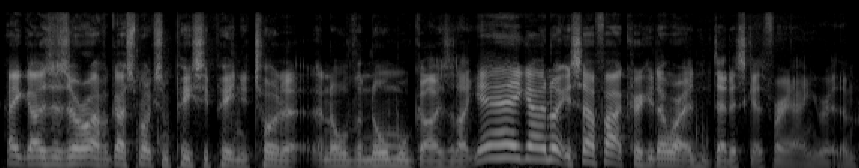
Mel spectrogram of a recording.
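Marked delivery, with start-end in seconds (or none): 0.0-2.0 higher, louder call to the room; hammed-up cheery asking; mock breezy request. Retold Cricket asking the bar staff. 3.2-4.6 very high, loud group holler; over-the-top easygoing shout; mock cheery approval. Retold normal guys cheerfully agreeing.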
